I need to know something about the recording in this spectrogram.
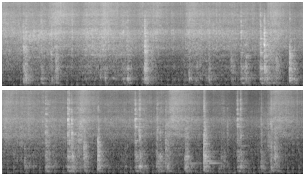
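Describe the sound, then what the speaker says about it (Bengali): Spices with Kashmiri chilli powder and garam masala sauté in a pan, a low frying sizzle under repeated irregular scrapes and knocks of a spoon stirring, close and continuous with no talking. "দেব কাশ্মীরি লঙ্কা গুঁড়ো, দেব গরম মশলা। এবার অল্প আছে আমি এটা কষে নেব।"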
